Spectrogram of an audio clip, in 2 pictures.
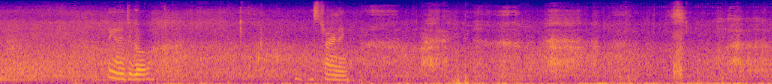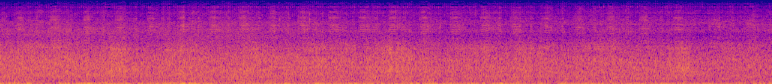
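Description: A car drives along a city street with a steady rumble of tyres and engine.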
